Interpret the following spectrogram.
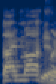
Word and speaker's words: thymoquinone: I think I pronounced that right. Dr. Ryan said I did it right last night. Thymoquinone.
